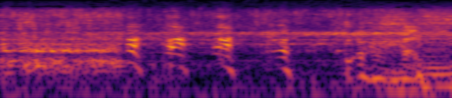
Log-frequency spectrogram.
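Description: Toilet-flush sound effect draining away, with a run of short falling gurgles in the second half.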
